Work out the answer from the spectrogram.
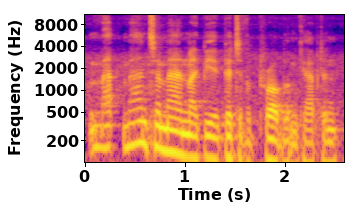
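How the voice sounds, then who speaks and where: An actor playing a nervous, deferential pirate first mate in a radio play, stammering politely and hesitantly. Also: male voice, mid-range voice, animated, fairly quick, close to an everyday voice. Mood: nervous, apologetic. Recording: faint background noise.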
